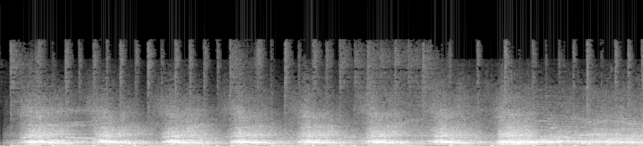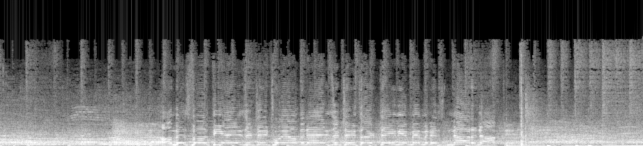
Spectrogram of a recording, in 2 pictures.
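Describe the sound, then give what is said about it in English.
A crowd of lawmakers on the floor of the House of Representatives booing and hissing over an amendment that would have removed an anti-discrimination provision protecting LGBT people, starting in loud rhythmic surges, then swelling into a sustained, dense din of many jeering voices. “The booze and hissing comes from lawmakers who weren't happy about an amendment that would have removed an anti-discrimination provision that was intended to protect members of the LGBT”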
